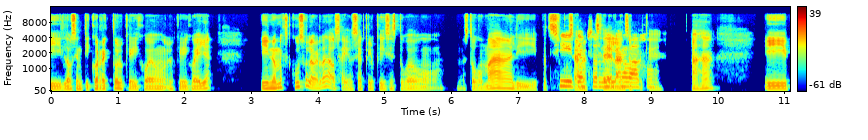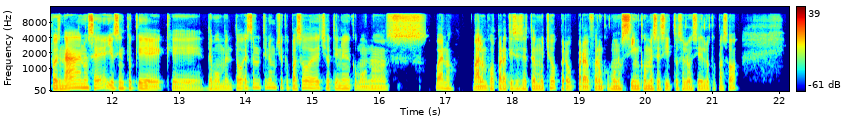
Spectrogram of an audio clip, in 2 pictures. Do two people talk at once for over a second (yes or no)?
yes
